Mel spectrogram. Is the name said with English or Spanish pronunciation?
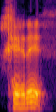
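Spanish. It is said with Spanish pronunciation. "but in Spanish"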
